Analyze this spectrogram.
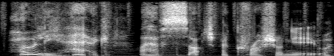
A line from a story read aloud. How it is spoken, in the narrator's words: in the most lustful voice I've ever heard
